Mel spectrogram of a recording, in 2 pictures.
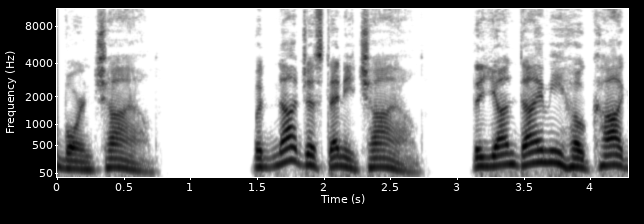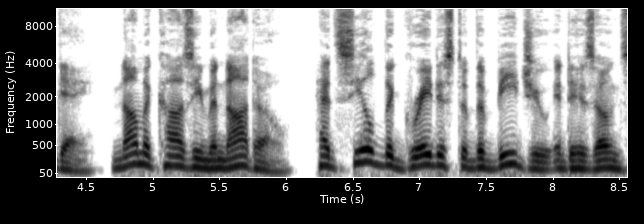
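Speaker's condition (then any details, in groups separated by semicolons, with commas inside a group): No condition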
